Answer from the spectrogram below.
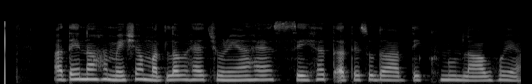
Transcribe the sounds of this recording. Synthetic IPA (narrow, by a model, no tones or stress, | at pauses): ət̪eːnãːɦəmeːʃaːmət̪ləbɦɛːt͡ʃʊɳijãːɦɛːsɪɦət̪ət̪eːsʊd̪aːɾd̪ɪkʰnũːlaːbɦoːjaː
